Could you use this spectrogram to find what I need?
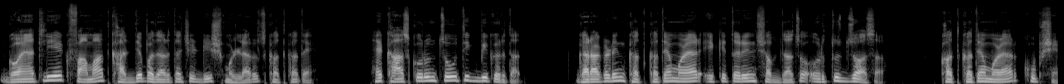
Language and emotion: Goan Konkani, neutral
